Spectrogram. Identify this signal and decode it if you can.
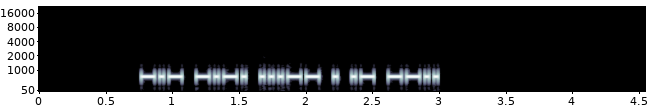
Morse code, heard as a keyed tone, about 34 wpm, 700 Hz. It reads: KC3EAZ
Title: USA Call Signs - 6 Characters - 35wpm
